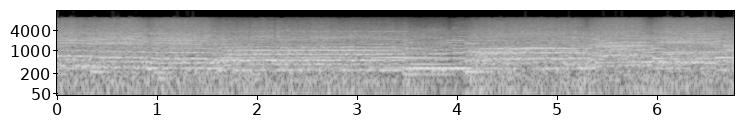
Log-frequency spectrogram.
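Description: Church choir singing in several voices, holding long notes that move to a new chord every second or two.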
